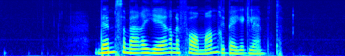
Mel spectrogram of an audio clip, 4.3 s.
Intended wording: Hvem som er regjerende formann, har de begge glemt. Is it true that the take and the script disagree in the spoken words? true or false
true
